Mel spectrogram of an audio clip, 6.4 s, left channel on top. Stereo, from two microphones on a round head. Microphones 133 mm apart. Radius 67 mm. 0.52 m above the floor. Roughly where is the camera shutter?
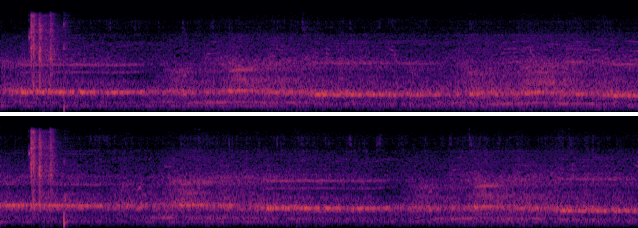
Centre.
